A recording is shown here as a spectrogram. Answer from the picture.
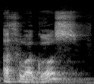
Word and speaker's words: Azuagos: Ce terme, Azuagos, qu'on peut prononcer en français Azuagos, semble être à cheval entre l'appellation arabe Zouawa et son synonyme kabyle Igawawen.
